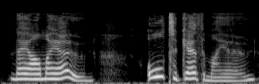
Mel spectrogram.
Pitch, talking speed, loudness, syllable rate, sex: 230 Hz, 140 wpm, -15 LUFS, 5.8 syllables/s, female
